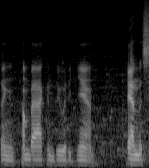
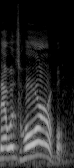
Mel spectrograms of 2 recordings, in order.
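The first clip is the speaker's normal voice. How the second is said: raised, high-pitched called-out voice; 9 dB louder than usual. Retelling a filmed effect going wrong, imitating John. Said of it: "You know, like that".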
